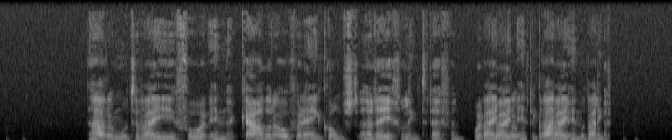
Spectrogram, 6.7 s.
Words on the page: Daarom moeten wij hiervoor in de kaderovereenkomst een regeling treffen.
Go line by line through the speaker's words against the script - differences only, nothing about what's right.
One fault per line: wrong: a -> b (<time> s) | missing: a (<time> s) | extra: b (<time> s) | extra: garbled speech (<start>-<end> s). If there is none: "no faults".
extra: garbled speech (4.7-6.1 s)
